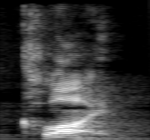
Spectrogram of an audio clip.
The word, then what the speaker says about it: climb: see on the screen the ai is an I sound not an a sound so the word is climb by the way what's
